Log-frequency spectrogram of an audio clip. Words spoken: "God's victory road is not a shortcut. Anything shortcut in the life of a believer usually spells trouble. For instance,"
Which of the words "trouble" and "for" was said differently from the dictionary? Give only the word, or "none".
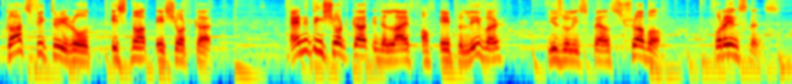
none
